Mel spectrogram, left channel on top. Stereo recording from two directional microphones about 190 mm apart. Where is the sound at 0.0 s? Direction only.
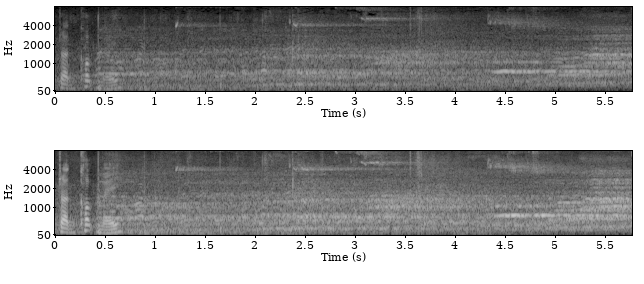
25° right (ahead or behind).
